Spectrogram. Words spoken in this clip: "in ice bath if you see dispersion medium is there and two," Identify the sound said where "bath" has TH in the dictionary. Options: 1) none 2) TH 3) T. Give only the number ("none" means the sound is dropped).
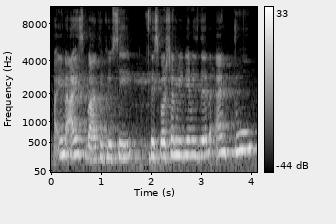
3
